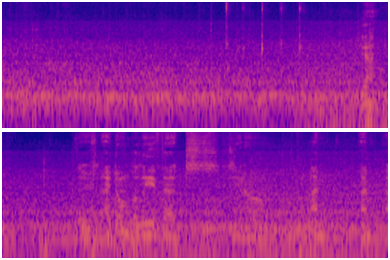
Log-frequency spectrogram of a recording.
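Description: Car running on the road, heard from inside the cabin: a steady engine and road drone, with a few light clicks about three seconds in.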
